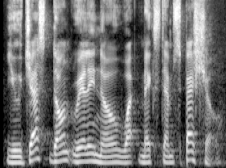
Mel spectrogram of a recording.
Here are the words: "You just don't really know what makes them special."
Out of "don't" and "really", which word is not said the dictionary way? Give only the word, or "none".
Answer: none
